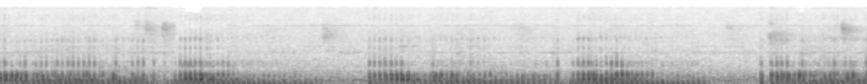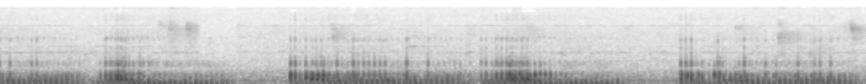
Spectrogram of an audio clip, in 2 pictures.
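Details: Pet cat purring: a deep buzzing rumble that rises and falls in a slow cycle, louder surges recurring roughly every three seconds with gentler passages between, heard close and clear.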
